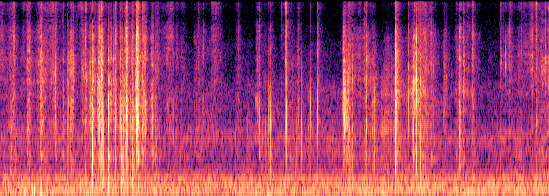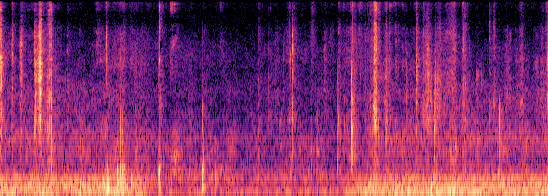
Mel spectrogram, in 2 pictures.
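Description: Wet cat food pouch crinkling and tearing as it is handled, opened and squeezed out over a bowl: irregular sharp crackles and rustles, thickest about a second or two in.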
